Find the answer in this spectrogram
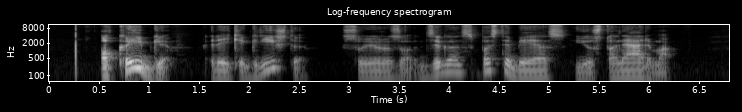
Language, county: Lithuanian, Vilnius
